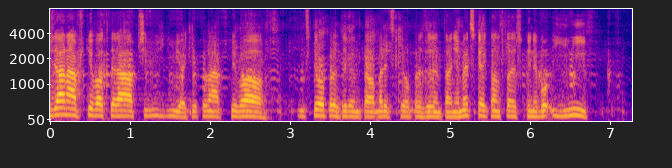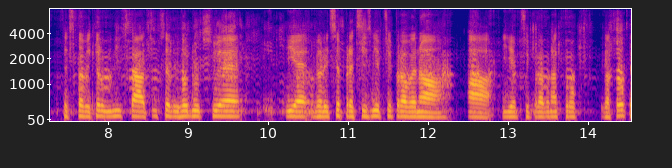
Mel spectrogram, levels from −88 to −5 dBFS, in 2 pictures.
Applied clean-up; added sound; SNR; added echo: neural mask model RNNoise.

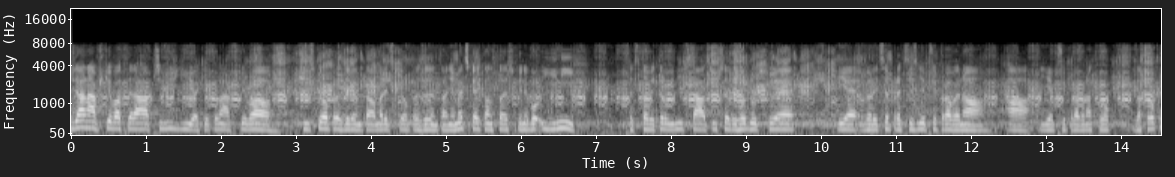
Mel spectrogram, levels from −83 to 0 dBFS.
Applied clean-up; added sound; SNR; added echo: none; Gull, seagull; 5 dB; none.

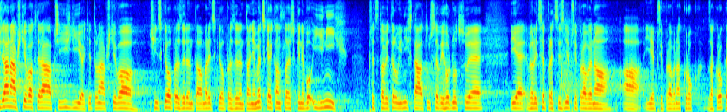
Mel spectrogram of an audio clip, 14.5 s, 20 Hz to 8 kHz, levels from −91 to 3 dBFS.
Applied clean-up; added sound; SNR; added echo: none; none; none; none.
